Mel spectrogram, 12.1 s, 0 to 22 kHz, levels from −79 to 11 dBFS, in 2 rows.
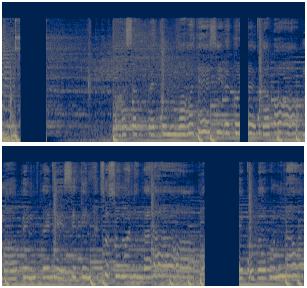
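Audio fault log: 0.36 to 0.90 s, 4.75 to 4.93 s and 10.11 to 10.81 s: digital broadcast dropout, three mutes of about 0.53 s, 0.17 s and 0.70 s. Each time the receiver stopped getting usable frames and went silent until valid ones arrived, so the sound drops to clean silence and resumes further along, with the missing stretch simply gone. Unlike packet-loss concealment, nothing is repeated, smeared or synthesised to fill the holes.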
